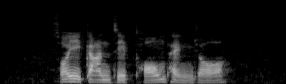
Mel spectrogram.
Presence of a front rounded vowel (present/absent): absent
